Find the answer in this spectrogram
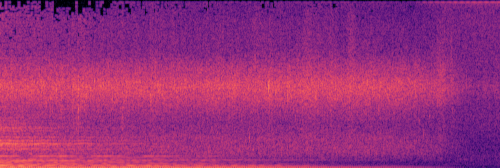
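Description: Outro music: a single held chord rings out and slowly fades, dying away just before the end.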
